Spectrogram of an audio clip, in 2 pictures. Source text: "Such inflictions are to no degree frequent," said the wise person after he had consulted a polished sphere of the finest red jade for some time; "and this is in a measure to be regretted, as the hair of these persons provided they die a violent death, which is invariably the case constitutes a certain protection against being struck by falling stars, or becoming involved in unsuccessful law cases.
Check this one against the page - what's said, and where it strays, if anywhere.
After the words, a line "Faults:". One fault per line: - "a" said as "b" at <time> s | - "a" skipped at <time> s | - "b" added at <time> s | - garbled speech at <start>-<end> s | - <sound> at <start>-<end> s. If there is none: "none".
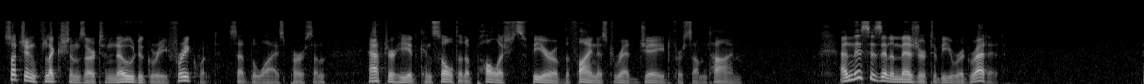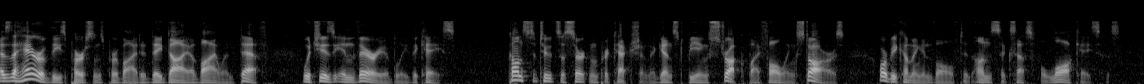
"Such inflictions are to no degree frequent," said the wise person after he had consulted a polished sphere of the finest red jade for some time; "and this is in a measure to be regretted, as the hair of these persons provided they die a violent death, which is invariably the case constitutes a certain protection against being struck by falling stars, or becoming involved in unsuccessful law cases.
Faults:
none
